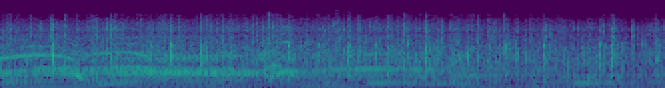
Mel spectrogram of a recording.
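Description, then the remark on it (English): A church audience claps in a thin, uneven patter of hands for a few seconds, with sustained musical tones and a few raised voices carrying underneath. “You should have clapped more.”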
